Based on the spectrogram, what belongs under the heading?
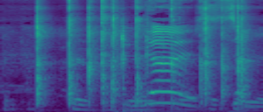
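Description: A few sharp hand claps ring out in an uneven rhythm, mixed with brief vocal whoops and a rising cheer in the middle, all fairly loud.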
